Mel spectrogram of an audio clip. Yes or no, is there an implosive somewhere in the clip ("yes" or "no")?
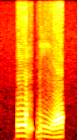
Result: yes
